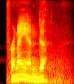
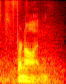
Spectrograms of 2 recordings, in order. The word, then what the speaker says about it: Fernand: So we got the next one, and it is Fernand. So I guess you just don't pronounce the D. So it's not Fernand, it's Fernand.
